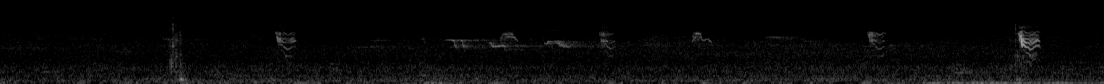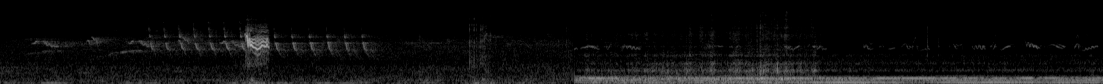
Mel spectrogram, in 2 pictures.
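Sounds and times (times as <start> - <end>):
bluebirds chirping: 0.8 - 22.0
sharp downslurred bird calls: 10.1 - 10.4.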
